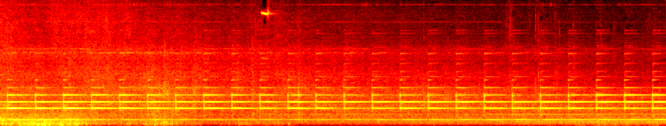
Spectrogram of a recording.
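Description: Railway level-crossing bell ringing steadily at about three strikes a second, while the rumble of the departing intermodal stack train's last cars fades out within the first second.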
